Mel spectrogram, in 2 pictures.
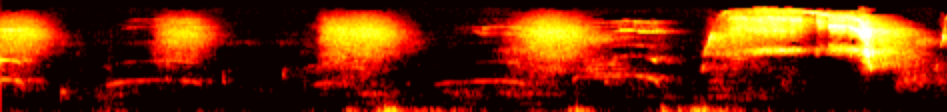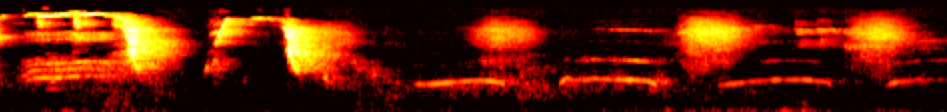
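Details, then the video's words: Abandoned by her mother Sarah, monkey Sario cries loudly high in a tree. Clear curved whistled notes come about once a second, with a longer harsh screeching outburst in the middle and faint low rustling beneath. "Pathetic Monkey Sario..! Sario crying loudly a lot on the high tree after mother Sarah leave her"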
